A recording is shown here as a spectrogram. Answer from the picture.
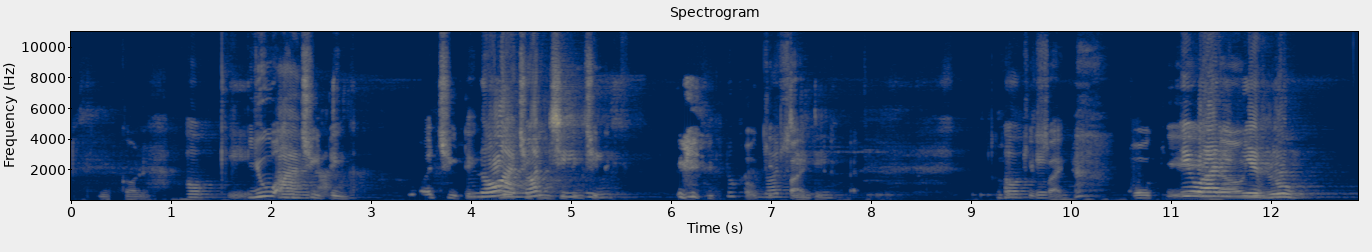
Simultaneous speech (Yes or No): Yes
